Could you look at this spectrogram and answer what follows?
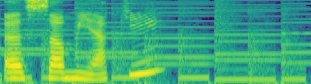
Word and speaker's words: salmiakki: Salmiakki?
